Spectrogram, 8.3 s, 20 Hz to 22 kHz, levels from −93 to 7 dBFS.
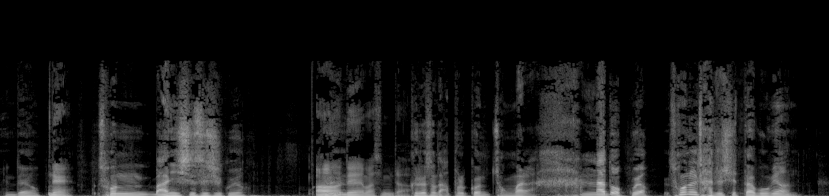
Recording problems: none

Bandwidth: 15 kHz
